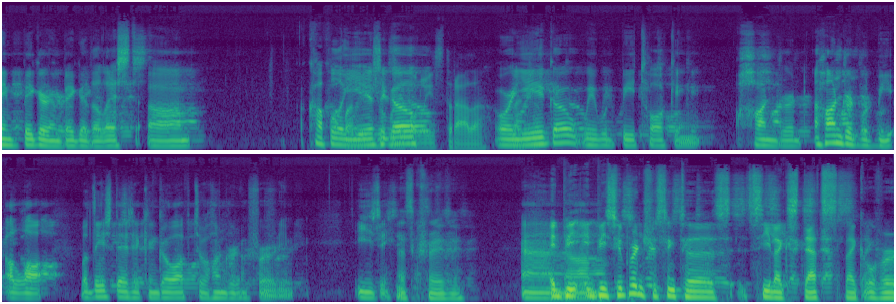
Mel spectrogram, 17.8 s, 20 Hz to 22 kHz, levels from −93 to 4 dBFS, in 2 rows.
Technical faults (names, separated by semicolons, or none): echo with no canceller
